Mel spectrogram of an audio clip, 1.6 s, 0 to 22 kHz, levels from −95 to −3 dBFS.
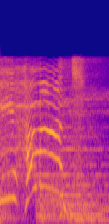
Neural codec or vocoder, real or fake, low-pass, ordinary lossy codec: codec, 16 kHz, 6 kbps, DAC; fake; none; none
